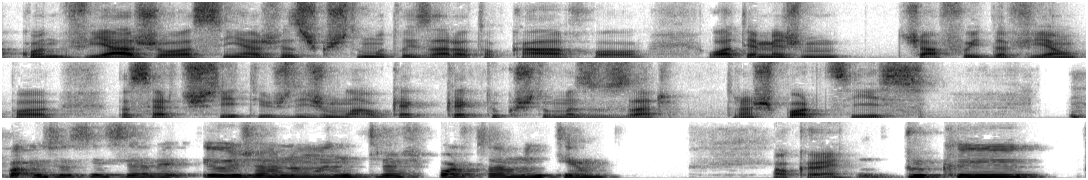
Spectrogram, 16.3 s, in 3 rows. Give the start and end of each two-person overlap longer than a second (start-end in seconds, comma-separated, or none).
none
